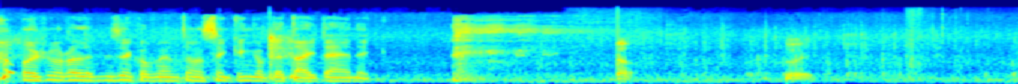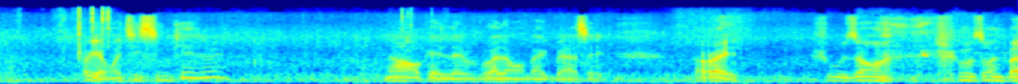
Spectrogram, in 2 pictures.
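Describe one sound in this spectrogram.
Ocean waves wash and lap against a wooden ship.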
